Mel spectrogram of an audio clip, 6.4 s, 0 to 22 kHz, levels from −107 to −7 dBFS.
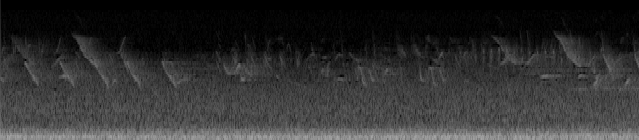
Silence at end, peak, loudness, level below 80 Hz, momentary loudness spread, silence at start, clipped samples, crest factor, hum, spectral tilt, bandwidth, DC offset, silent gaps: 0 s; -38 dBFS; -52 LUFS; -54 dBFS; 3 LU; 0 s; under 0.1%; 10 dB; none; -7 dB/octave; 15.5 kHz; under 0.1%; none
